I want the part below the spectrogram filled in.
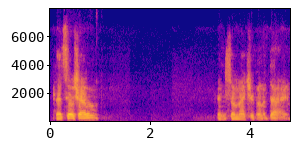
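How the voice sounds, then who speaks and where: Deep, weary frontier marshal. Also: male voice, animated, slow pace, breathy edge, full character voice. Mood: stern. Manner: dry, understated, world-weary. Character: frontier town marshal, wry, weary, laconic lawman. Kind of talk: 1950s radio western acting. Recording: muffled, echoey vintage radio recording.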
